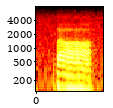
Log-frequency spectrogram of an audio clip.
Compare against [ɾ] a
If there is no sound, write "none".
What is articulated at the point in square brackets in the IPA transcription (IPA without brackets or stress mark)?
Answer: ɾ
